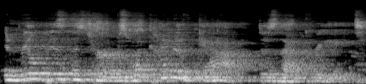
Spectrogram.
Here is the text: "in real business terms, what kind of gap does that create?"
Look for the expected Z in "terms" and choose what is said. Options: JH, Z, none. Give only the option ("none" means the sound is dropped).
Z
